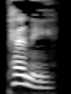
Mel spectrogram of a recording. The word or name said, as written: penney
